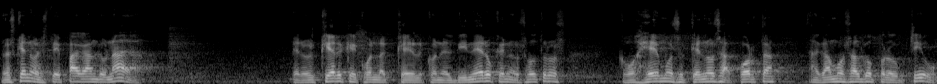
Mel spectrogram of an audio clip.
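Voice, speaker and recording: A man with a medium pitch and ordinary pitch variation speaks at a moderate pace, leaving long, frequent pauses. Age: 60s. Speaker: victim of violence, witness. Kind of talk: testimony. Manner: halting.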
